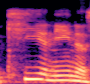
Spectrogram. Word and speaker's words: Chianina: That's actually pronounced the Chianina steer.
